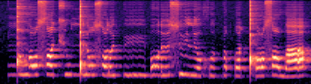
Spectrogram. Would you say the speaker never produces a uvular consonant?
no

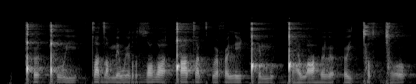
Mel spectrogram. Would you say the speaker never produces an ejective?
yes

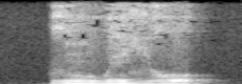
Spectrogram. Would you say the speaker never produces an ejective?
yes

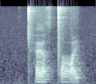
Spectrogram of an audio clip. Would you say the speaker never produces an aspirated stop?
no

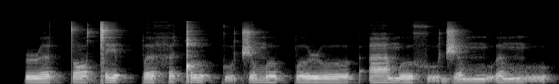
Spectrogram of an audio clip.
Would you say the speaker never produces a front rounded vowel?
yes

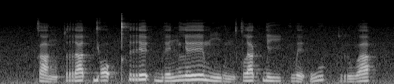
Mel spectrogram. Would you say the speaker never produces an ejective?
yes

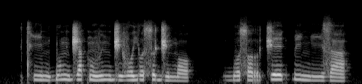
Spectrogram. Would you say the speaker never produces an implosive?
yes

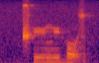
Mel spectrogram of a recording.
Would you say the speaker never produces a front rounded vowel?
no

